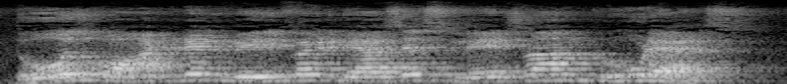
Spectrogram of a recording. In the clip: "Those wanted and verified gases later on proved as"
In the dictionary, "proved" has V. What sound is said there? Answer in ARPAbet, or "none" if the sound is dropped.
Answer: none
